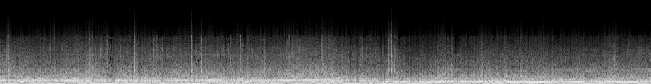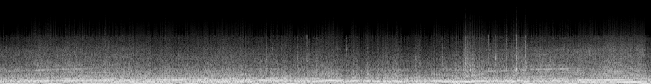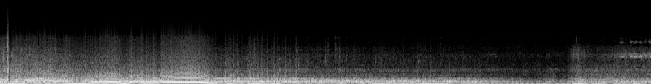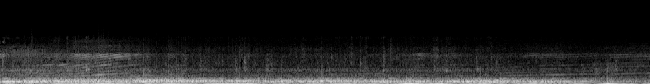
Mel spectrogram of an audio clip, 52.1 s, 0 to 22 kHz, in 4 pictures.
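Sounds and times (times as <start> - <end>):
car engine revving hard: 0.0 - 31.9.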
